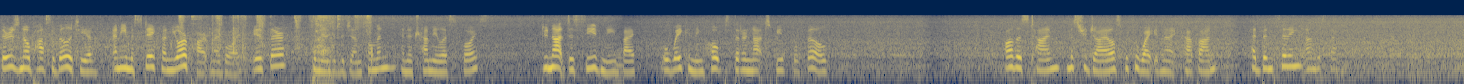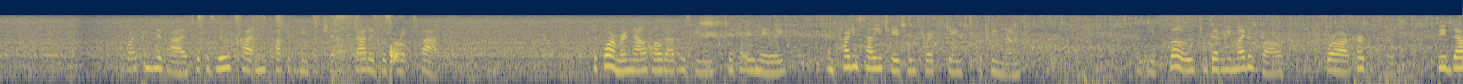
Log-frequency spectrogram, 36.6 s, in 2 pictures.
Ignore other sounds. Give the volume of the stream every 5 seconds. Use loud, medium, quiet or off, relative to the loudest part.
medium, medium, medium, loud, loud, loud, loud, loud.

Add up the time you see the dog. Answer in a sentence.
The dog can be heard for 5 seconds in total.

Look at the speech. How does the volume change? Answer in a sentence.
The loudness of the speech stays about the same.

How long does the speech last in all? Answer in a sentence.
The speech can be heard for 28 seconds in total.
